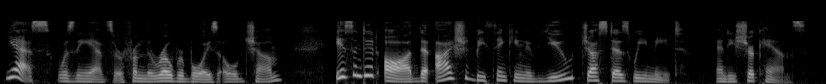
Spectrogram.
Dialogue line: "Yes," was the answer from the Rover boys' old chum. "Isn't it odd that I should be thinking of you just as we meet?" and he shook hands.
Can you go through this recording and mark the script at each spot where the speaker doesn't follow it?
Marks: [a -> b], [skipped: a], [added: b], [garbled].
"Yes," was the answer from the Rover boys' old chum. "Isn't it odd that I should be thinking of you just as we meet?" and he shook hands.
